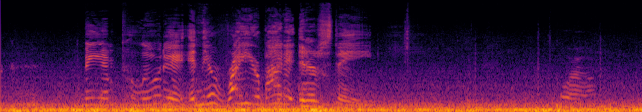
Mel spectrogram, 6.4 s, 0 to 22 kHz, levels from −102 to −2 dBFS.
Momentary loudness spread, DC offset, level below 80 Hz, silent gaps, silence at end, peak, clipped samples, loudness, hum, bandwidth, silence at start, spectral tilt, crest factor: 5 LU; under 0.1%; -30 dBFS; none; 0 s; -12 dBFS; under 0.1%; -30 LUFS; none; 9.6 kHz; 0 s; -7 dB/octave; 14 dB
